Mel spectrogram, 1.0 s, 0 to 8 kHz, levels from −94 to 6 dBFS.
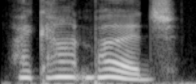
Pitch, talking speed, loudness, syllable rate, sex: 235 Hz, 185 wpm, -15 LUFS, 5.1 syllables/s, female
